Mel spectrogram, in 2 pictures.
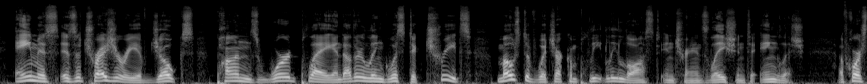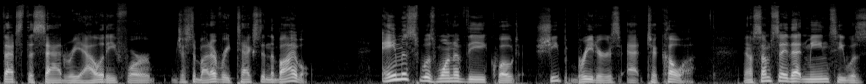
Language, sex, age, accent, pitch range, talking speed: English, male, 40-59, American, 100-150 Hz, 185 wpm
